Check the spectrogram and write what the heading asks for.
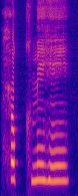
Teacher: کلمت حکم ہی میں ہا کی ادائیگی حلق کے درمیان والے حصے سے ہے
